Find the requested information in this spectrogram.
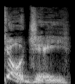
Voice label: jeers; sniper; source engine; tf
